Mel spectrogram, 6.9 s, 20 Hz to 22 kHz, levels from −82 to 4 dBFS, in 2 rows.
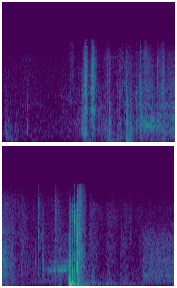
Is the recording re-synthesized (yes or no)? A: no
